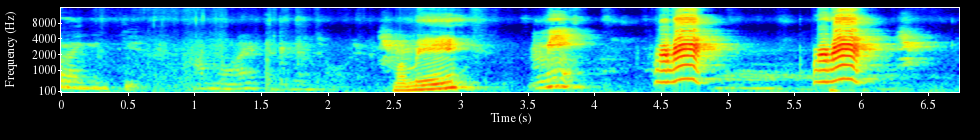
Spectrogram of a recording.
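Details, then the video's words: Indoor pet parrot imitating mummy papa: soft low mutters, then louder voice-like syllables and two sharp high squawky notes about a second apart, with quiet room background. "parrot talking mummy papa || mummy papa bolne vala parrot"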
